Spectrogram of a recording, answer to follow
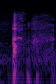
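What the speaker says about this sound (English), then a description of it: "I think I got a kennel cough." A single sharp cough, close and fairly quiet, followed by a short breathy tail in an otherwise quiet room.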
